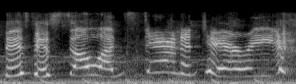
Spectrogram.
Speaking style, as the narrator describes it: E is just screaming

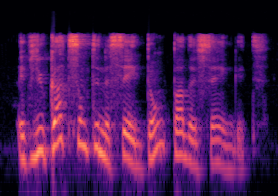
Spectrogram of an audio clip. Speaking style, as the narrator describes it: Sasha snapped

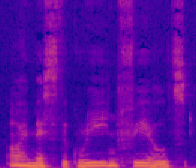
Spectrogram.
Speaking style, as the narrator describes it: Oliver sighed

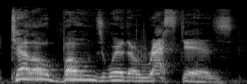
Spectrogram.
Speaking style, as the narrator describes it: he growled

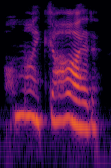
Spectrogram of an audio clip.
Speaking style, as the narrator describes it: Kasumi muttered

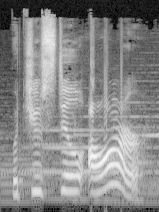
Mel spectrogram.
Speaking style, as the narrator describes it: cried Helga, bewildered

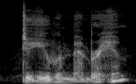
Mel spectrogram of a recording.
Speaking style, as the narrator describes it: Cassius asked Glensather softly

